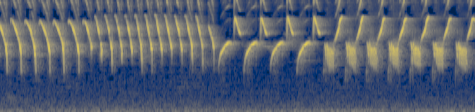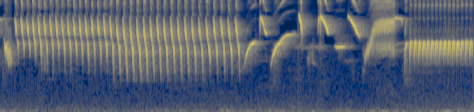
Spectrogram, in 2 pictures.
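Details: Canary in full, long-lasting song with prized phrasing, played to draw silent canaries back into song: fast high trills alternate with series of swept notes and dense buzzy rolls, almost without pause.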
